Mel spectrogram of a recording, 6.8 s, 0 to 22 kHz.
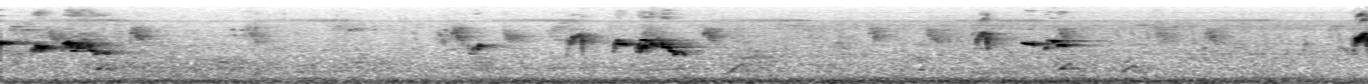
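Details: Red-whiskered bulbul used as a decoy in bird trapping, recorded 30 May 2016, singing in the challenging "ché" style: short, bright, chirpy bursts near the start, around three seconds and around five seconds, with quiet gaps and a faint steady high hum.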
